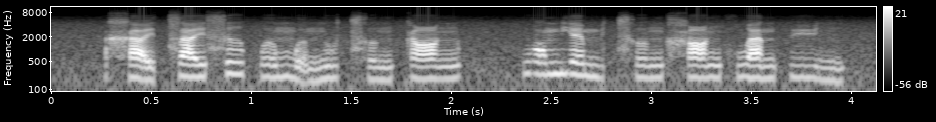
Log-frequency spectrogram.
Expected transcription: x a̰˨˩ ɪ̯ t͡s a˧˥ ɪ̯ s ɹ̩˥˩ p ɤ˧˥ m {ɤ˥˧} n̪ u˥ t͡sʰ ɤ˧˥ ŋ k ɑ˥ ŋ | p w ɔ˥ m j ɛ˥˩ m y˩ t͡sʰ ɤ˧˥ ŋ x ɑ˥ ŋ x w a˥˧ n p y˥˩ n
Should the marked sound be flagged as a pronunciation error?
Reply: yes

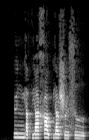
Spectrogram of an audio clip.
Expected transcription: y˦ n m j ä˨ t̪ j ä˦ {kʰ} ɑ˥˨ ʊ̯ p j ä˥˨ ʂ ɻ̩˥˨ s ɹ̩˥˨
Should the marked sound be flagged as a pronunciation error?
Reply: yes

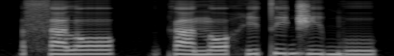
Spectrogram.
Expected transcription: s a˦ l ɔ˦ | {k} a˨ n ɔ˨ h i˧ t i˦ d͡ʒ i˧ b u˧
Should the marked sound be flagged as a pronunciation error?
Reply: no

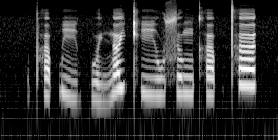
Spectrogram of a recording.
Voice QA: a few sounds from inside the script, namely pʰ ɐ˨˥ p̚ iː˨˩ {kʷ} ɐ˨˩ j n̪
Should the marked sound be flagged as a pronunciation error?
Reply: no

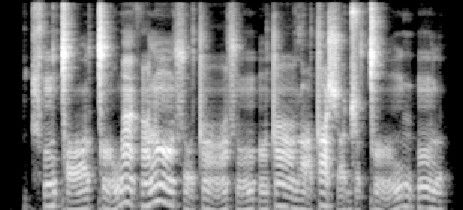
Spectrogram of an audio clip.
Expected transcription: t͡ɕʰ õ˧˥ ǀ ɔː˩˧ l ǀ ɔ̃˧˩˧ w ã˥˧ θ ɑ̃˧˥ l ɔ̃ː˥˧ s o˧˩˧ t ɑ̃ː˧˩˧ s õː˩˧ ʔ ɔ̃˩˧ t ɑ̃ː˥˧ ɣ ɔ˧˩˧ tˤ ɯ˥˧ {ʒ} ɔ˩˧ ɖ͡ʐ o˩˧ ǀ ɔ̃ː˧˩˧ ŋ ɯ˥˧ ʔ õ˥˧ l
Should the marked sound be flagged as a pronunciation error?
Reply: yes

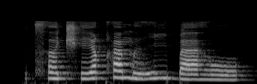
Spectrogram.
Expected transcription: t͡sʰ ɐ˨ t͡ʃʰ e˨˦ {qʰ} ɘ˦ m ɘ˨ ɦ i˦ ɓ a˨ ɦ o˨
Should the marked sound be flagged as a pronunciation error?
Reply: no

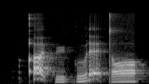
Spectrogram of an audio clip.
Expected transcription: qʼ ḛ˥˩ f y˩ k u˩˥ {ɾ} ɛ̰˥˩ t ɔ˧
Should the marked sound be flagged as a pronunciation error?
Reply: no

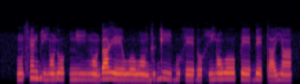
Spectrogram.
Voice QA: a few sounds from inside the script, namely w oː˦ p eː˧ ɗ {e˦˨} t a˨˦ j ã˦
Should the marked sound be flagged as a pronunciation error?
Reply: no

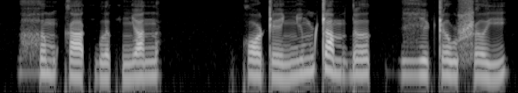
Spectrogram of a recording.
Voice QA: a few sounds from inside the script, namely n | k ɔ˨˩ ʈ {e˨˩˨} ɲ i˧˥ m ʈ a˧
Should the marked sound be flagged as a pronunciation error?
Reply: no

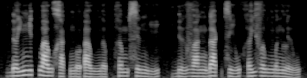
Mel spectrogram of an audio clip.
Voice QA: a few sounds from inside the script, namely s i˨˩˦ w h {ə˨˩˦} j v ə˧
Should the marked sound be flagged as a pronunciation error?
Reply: yes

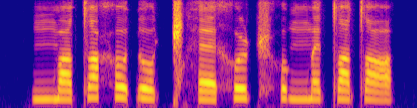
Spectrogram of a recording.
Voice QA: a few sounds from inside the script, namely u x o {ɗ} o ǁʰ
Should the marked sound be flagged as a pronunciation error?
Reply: no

